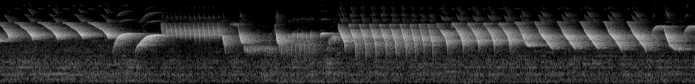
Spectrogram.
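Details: Master song of a canary for teaching canaries to sing: rolling high trills of rapidly repeated notes, interrupted by a few drawn-out sweeping whistles, then a long, steady, fast trill.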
